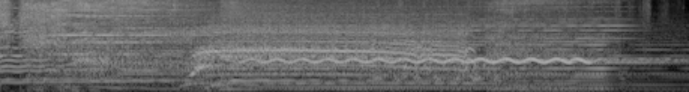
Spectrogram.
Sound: hissing; screaming

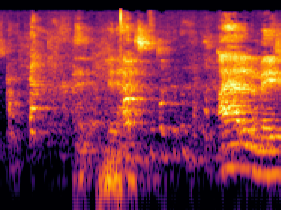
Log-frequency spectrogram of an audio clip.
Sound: crowd laughs

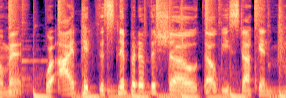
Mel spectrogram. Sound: none

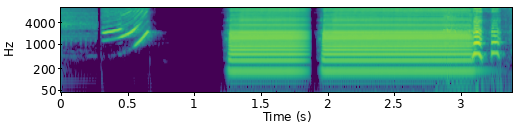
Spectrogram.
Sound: big rig horn blowing; Wally giggles

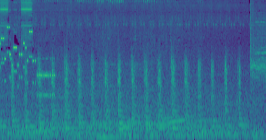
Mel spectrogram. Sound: computer beeping

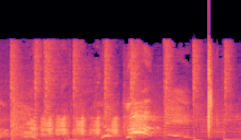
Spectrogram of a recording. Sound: laughter

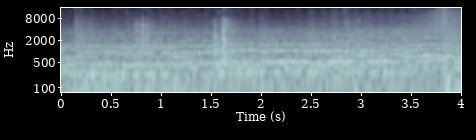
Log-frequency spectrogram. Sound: lock clattering

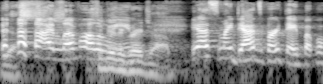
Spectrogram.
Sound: laughs

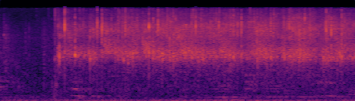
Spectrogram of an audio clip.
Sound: snapping

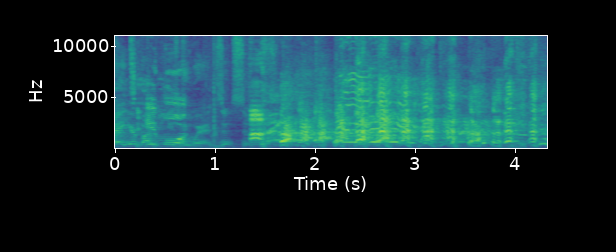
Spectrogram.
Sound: laughing

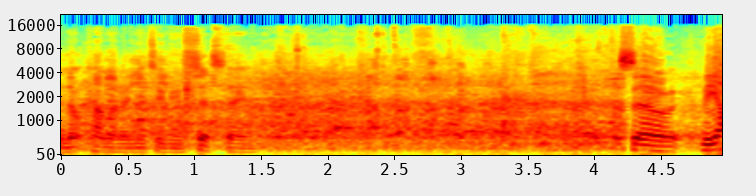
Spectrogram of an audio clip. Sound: laughter

